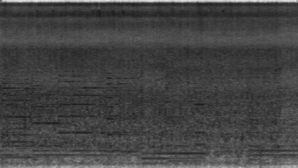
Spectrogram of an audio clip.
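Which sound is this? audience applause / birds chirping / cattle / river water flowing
river water flowing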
